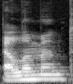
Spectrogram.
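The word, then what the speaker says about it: LMNT: of them is called element it's not it's just what I use it's called it's spelled with the letters l m n t it's just like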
